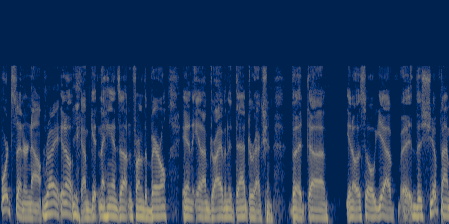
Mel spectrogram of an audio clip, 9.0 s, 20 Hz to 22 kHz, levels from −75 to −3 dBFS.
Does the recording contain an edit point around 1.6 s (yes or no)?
yes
